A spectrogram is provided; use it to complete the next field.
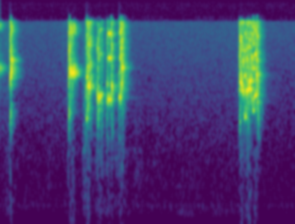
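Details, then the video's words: A rosy-faced lovebird on a calm afternoon gives shrill, high chirps: a single note, then a quick burst of five, and after a pause one harsh, buzzy squawk, with possible town noise such as engines. "Lovebird Chirping Sounds"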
